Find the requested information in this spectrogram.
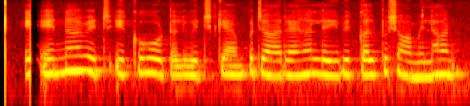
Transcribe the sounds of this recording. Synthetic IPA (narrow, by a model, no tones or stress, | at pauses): ɪnãːʋɪt͡ʃɪkɦoːʈəlʋɪt͡ʃkɛ̃ːmpd͡ʒaːɾəɦə̃ləiːʋɪkəlpʃaːmɪlɦən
